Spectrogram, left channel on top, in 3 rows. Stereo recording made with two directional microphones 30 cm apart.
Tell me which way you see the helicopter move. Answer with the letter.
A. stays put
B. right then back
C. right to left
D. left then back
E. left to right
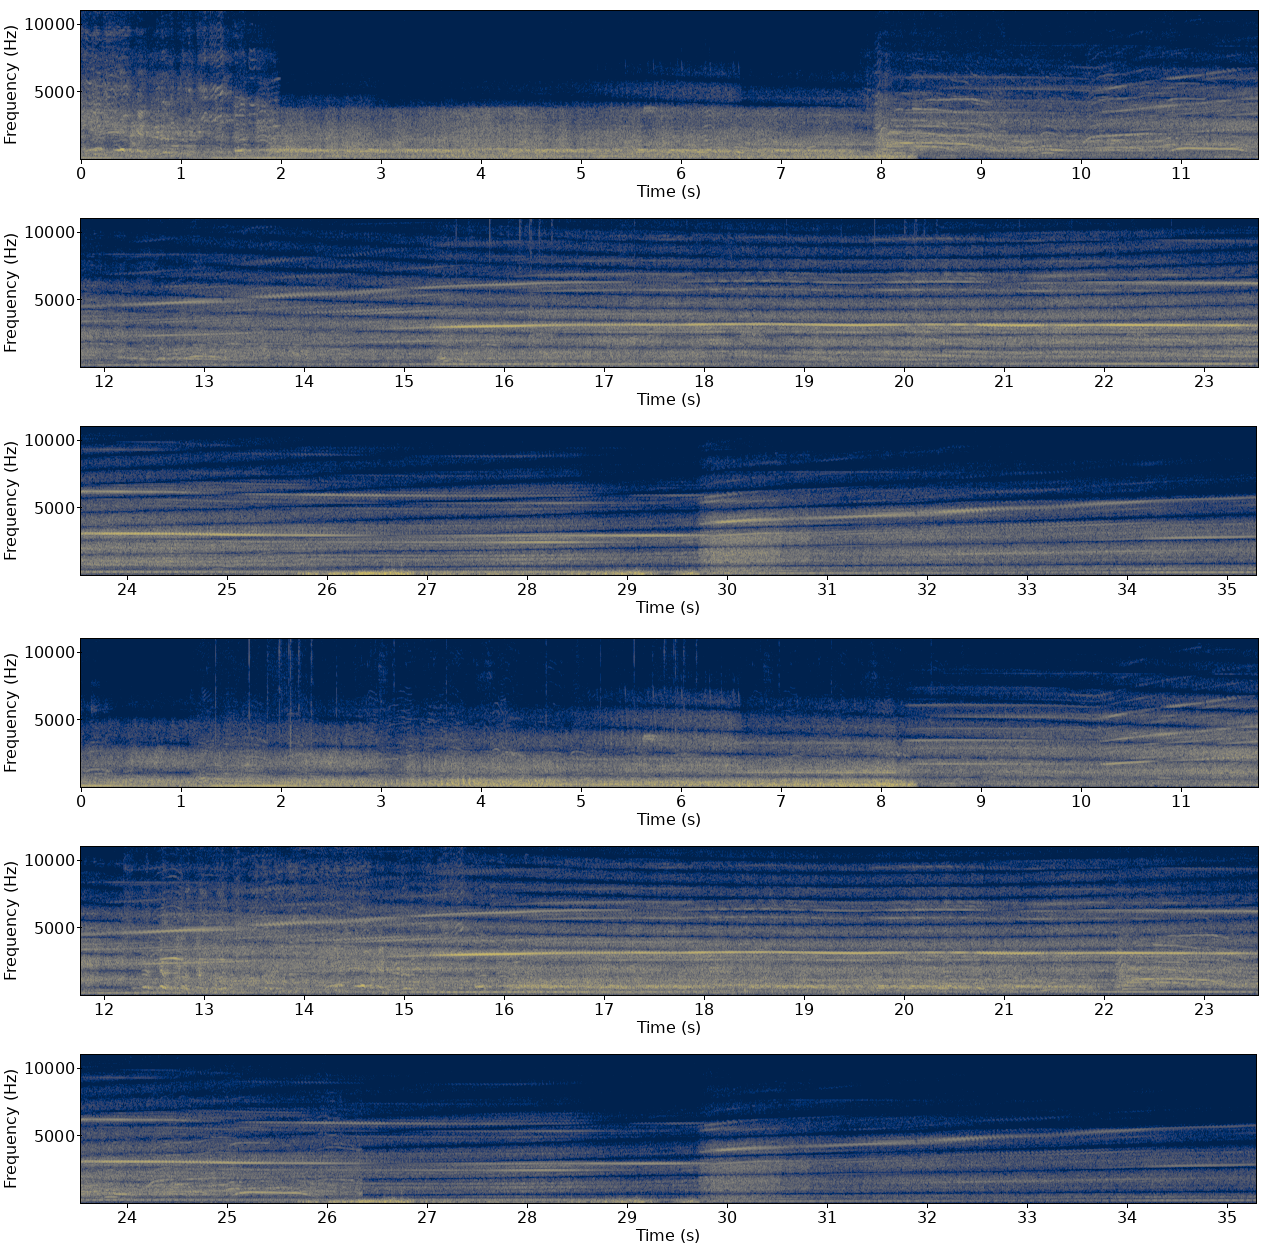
C.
